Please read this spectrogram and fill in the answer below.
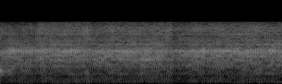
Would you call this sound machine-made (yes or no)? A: yes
